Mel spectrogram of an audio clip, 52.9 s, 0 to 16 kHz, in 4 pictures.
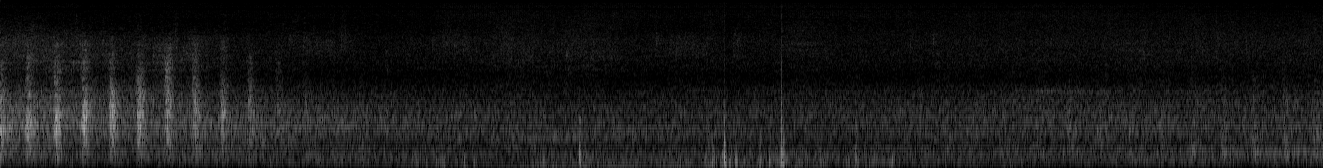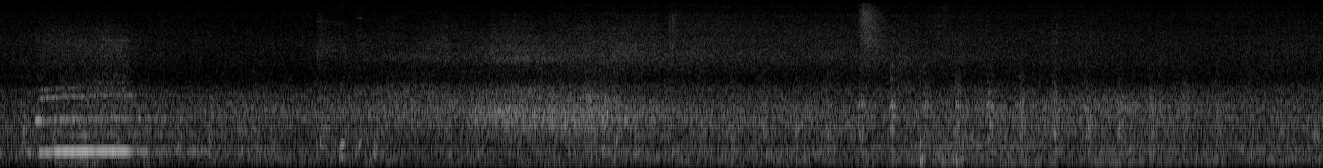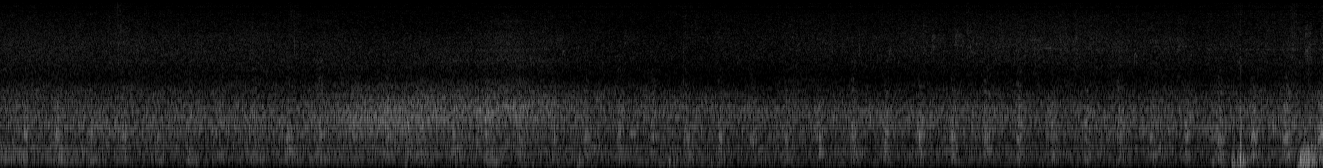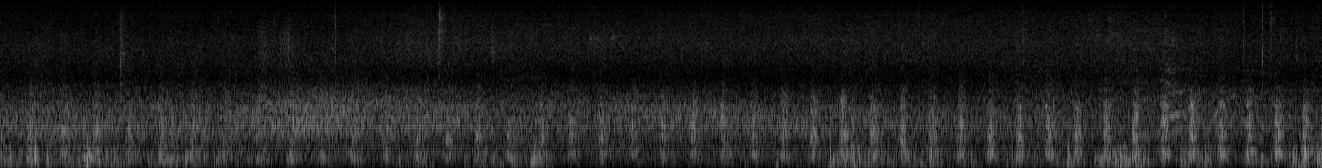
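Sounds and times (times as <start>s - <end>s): steam locomotive exhaust beats: 0.0s - 52.9s
steam locomotive whistle: 13.5s - 15.6s.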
